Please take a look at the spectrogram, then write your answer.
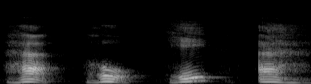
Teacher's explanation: the Ha is emitted by the partial opening of your vocal cords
